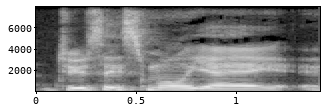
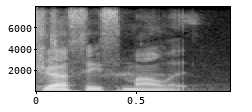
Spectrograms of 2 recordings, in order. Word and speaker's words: Jussie Smollett: Juicy Smollier, who I am going to keep pronouncing his name like that because I've honestly forgotten how his name is actually pronounced. – Jussie Smollett.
